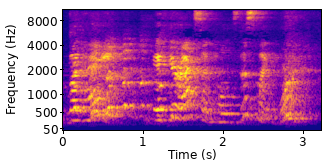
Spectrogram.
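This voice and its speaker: A woman's voice: high voice, lively intonation, measured pace. A woman playing an eager, questioning young female agent in a staged radio play. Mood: amused. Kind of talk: staged 1940s-style radio play acting. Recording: echoey hall from far off, faint noise.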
